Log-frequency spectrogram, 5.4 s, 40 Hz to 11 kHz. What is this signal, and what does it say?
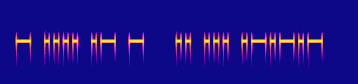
Morse code, heard as a keyed tone, about 17 wpm, 700 Hz. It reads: THAT IS.
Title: Sentences from Top 1000 Words - Review Part 4 - 17wpm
